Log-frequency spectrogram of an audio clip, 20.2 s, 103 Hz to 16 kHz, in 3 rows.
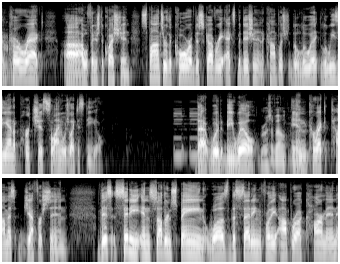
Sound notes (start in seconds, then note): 10.2 buzzer dings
